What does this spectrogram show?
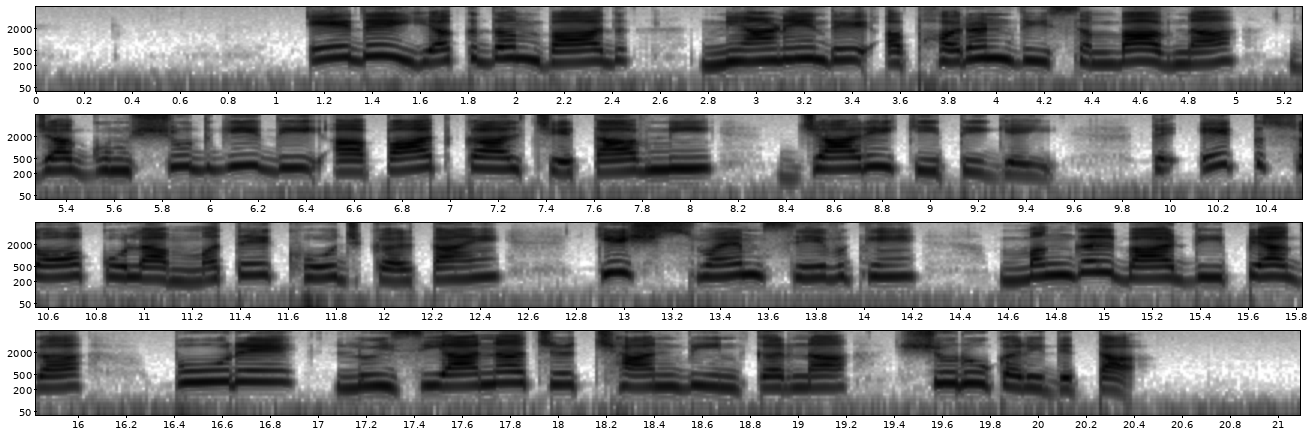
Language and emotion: Dogri, neutral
